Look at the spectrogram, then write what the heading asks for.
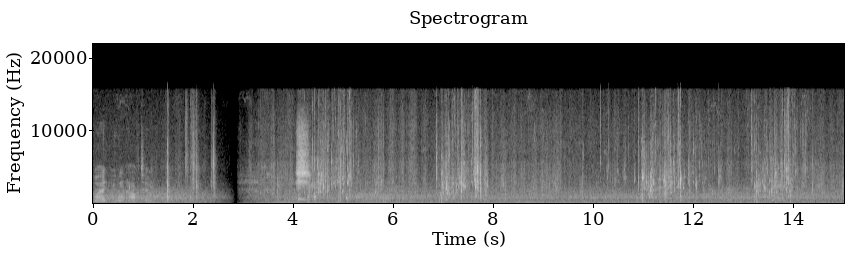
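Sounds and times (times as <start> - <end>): hands scrubbing wet fur: 2.9 - 15.0
water sloshing in a plastic basin: 3.2 - 15.0.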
